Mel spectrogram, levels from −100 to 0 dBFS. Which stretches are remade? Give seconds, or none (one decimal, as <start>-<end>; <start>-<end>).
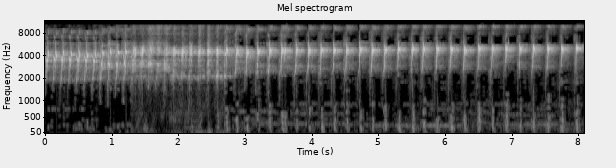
1.3-2.7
